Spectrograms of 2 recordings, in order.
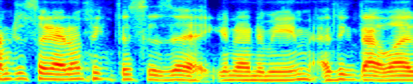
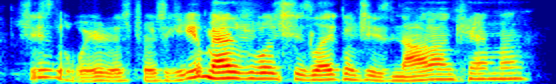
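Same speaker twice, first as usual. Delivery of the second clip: usual speaking voice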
